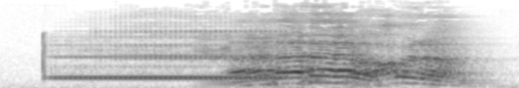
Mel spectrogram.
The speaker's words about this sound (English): Are you there? Oh, dialing out. He's not there yet.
